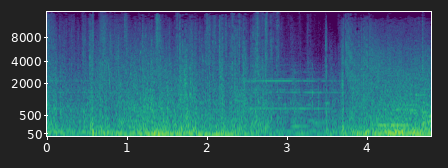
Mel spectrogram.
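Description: An explosion blows open a rock crack in the Uncharted: Legacy of Thieves video game, heard as a dense, rumbling blast and debris wash that stays loud and sustained for several seconds.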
